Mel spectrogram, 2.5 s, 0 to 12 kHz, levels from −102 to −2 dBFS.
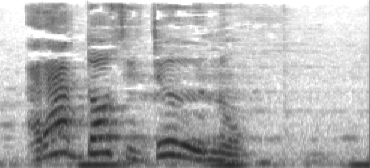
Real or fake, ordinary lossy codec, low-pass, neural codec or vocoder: real; AAC, 48 kbps; 10.8 kHz; none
